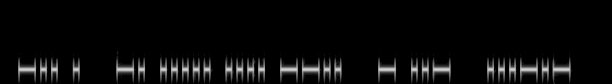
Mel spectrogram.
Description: Morse code, heard as a keyed tone, about 22 wpm, 700 Hz. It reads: DE N5HZ TU <SK>
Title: Practice QSO - Exchange 4 - Ending - 22wpm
